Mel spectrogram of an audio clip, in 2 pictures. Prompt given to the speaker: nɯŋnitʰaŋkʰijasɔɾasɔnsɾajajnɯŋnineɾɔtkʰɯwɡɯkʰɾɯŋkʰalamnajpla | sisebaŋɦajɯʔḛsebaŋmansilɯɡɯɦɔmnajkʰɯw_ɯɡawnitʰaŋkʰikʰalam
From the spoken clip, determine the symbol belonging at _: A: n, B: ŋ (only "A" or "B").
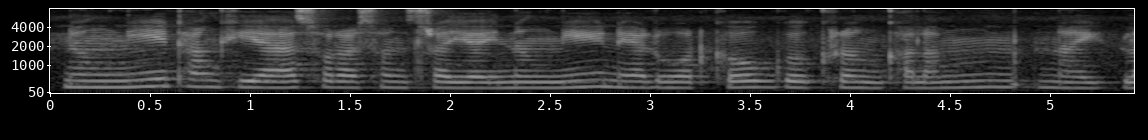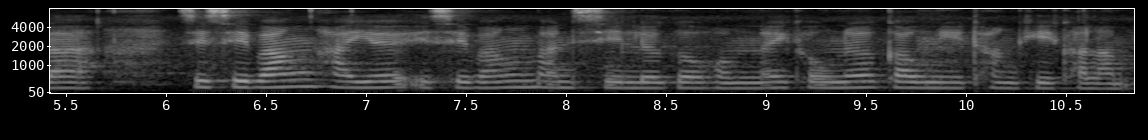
A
